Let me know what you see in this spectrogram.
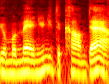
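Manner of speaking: laid-back, low, soft, easy delivery.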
